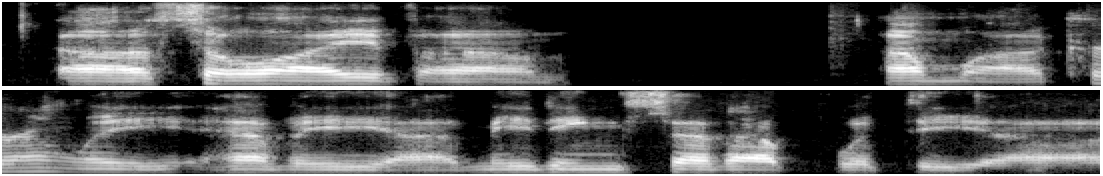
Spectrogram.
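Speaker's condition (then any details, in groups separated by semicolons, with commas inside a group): ALS; speech issues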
